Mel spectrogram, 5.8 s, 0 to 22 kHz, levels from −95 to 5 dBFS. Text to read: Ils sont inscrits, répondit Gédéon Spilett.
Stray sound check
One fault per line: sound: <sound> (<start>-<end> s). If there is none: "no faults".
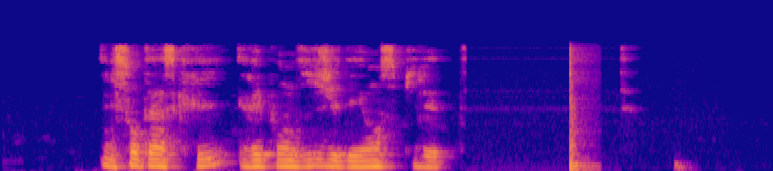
sound: thud (4.3-4.5 s)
